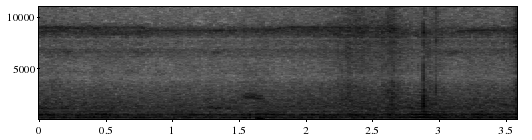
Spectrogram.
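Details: A beekeeper turns to the opposite side of a frame to look for queen cells. A continuous, steady hive drone of many honey bees comes with a few soft clicks and handling knocks.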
